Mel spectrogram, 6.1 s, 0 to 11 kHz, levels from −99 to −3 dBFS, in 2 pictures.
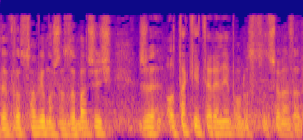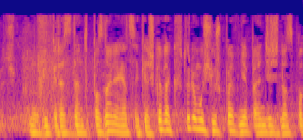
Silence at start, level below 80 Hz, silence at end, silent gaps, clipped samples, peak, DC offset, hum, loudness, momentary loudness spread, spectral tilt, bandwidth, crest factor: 0 s; -54 dBFS; 0 s; none; under 0.1%; -8 dBFS; under 0.1%; none; -23 LUFS; 5 LU; -5 dB/octave; 8 kHz; 14 dB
